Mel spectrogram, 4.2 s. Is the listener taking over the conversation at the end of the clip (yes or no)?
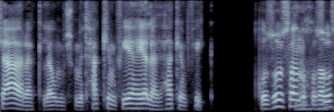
no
